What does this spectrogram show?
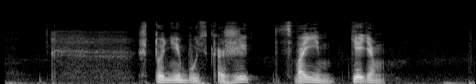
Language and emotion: Russian, angry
